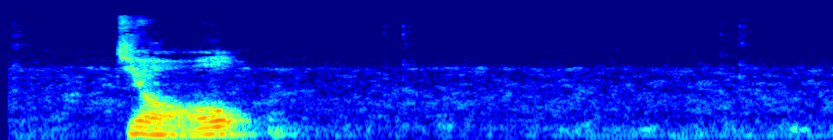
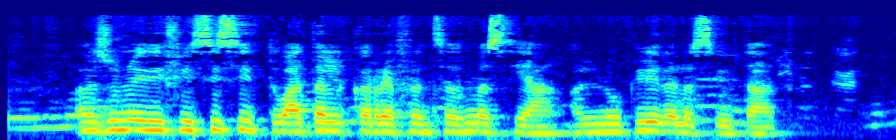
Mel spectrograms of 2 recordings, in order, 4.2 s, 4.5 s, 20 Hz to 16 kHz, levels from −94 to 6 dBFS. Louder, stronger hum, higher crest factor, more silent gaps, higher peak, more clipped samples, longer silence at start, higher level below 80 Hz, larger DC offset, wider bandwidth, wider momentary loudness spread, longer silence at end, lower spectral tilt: first, -25 LUFS vs -30 LUFS; neither; about the same, 22 dB vs 18 dB; neither; first, -8 dBFS vs -12 dBFS; neither; first, 0.6 s vs 0.05 s; about the same, -66 dBFS vs -66 dBFS; neither; about the same, 11 kHz vs 11.5 kHz; about the same, 10 LU vs 8 LU; first, 2.95 s vs 0.1 s; first, -8 dB/octave vs -5 dB/octave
